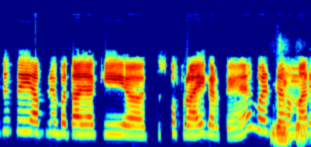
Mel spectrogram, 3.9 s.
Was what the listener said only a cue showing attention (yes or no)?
yes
